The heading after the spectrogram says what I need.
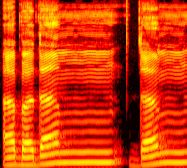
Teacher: ابدم میں دال کے اوپر تنوین ہے، تنوین کو میم کے ساتھ بدلیں گے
